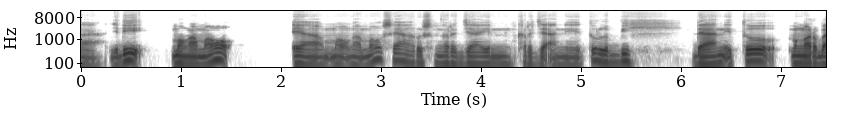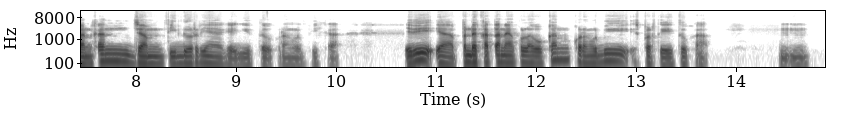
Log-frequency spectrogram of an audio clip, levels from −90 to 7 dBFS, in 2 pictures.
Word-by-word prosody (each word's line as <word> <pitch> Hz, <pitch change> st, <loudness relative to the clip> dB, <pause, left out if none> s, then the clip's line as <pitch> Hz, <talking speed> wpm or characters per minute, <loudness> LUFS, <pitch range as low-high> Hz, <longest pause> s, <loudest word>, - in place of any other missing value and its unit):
Nah, 85 Hz, -1 st, -7 dB
jadi 125 Hz, +8 st, +3 dB, 0.3 s
mau 105 Hz, -1 st, +4 dB
nggak 95 Hz, 0 st, +3 dB
mau, 140 Hz, +3 st, +5 dB, 0.7 s
ya 95 Hz, -3 st, +2 dB
mau 90 Hz, -1 st, -2 dB
nggak 90 Hz, -1 st, -3 dB
mau 150 Hz, +9 st, 0 dB
saya 130 Hz, -6 st, -2 dB
harus 105 Hz, 0 st, -2 dB
ngerjain 95 Hz, -1 st, -2 dB
kerjaannya 90 Hz, -2 st, -3 dB
itu 120 Hz, -, -5 dB
lebih, 115 Hz, 0 st, +1 dB, 0.6 s
dan 100 Hz, +2 st, +5 dB
itu 125 Hz, +8 st, +3 dB
mengorbankan 105 Hz, +4 st, +3 dB
jam 100 Hz, -2 st, +1 dB
tidurnya, 100 Hz, 0 st, -3 dB
kayak 85 Hz, -1 st, -6 dB
gitu -, -, -9 dB
kurang 85 Hz, 0 st, -12 dB
lebih, 90 Hz, +2 st, -18 dB
Kak. -, -, -13 dB, 0.6 s
Jadi, 130 Hz, +7 st, +3 dB
ya 100 Hz, -3 st, +2 dB
pendekatan 110 Hz, 0 st, +3 dB
yang 105 Hz, -, -1 dB
aku 110 Hz, -, -2 dB
lakukan, 105 Hz, +7 st, -1 dB
kurang 105 Hz, -3 st, -1 dB
lebih 125 Hz, 0 st, -2 dB
seperti 90 Hz, 0 st, -4 dB
itu, 95 Hz, -, -5 dB
Kak. -, -, -13 dB, 0.7 s
Mhm. 90 Hz, +1 st, -12 dB
100 Hz, 150 wpm, -23 LUFS, 95-110 Hz, 0.7 s, mau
